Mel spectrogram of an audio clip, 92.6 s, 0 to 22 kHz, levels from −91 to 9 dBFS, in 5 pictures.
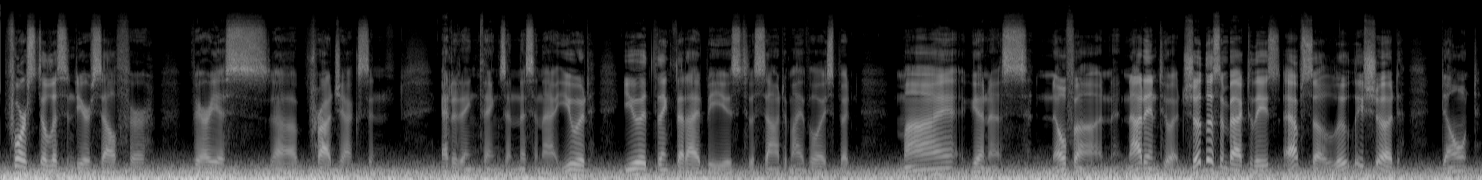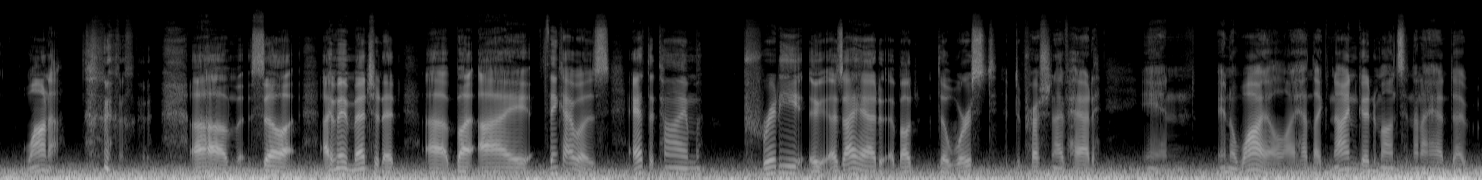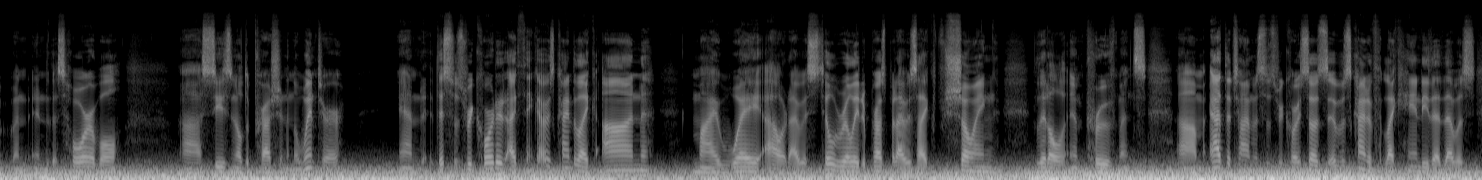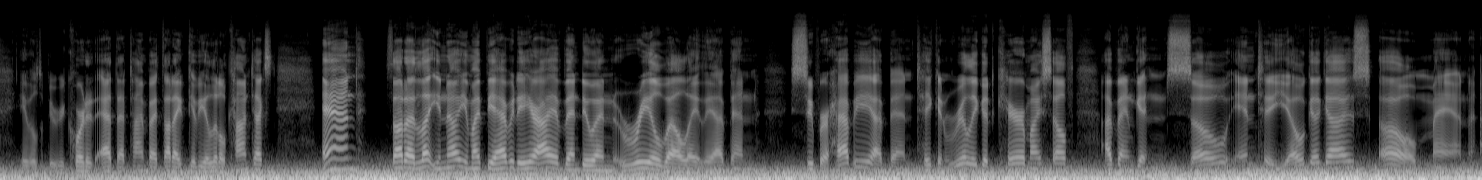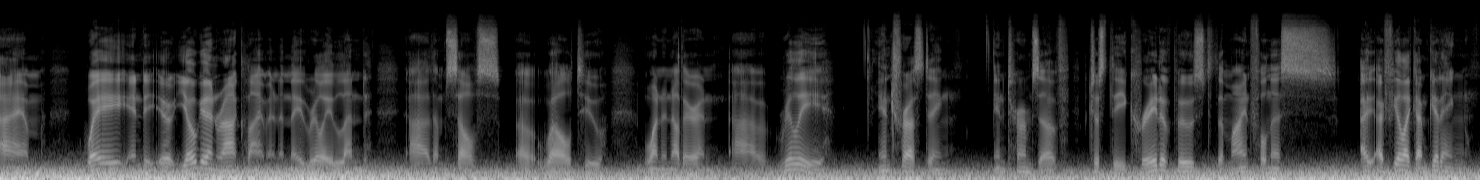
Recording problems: low rumble; loud; throughout; 9 dB below the speech

